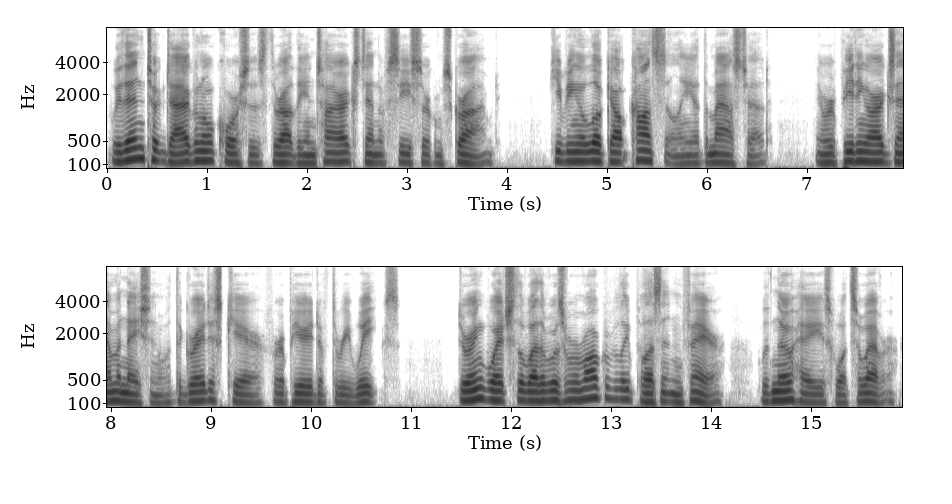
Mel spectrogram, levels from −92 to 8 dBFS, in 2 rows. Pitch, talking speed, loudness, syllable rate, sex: 135 Hz, 175 wpm, -18 LUFS, 5.5 syllables/s, male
